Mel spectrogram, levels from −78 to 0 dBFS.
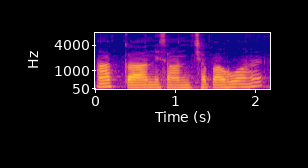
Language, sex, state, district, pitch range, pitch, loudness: Hindi, male, Uttar Pradesh, Shamli, 135-165 Hz, 140 Hz, -17 LUFS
